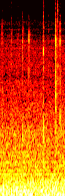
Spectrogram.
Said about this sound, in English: I'm typing in white players in black face masks.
